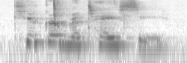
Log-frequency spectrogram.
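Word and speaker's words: Cucurbitaceae: the gourd family is like official name is Q Corbett AC I actually looked up how to pronounce it and that's actually how you pronounce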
